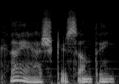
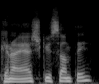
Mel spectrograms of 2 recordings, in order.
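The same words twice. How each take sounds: First: The voice is low, soft and concerned. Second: The voice is bright, casual and unconcerned. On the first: The speaker cares and is not confrontational. The speaker calls it right. "I lower my tone and concern tone" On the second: The speaker may make the listener defensive. The speaker calls it wrong. "rather than like, hey"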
